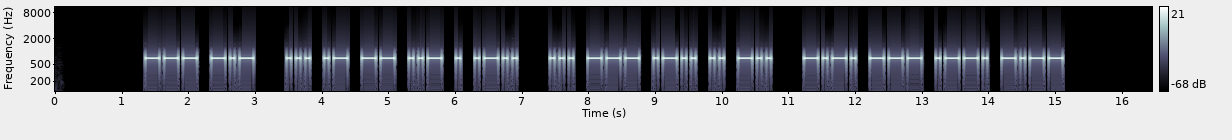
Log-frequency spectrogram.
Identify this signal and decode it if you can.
Morse code, heard as a keyed tone, about 17 wpm, 700 Hz. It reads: OK SAMUEL SOLID COPY
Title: K1USN SST QSO Practice 17wpm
